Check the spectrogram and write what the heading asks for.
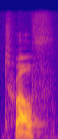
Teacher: With 12th, again, we don't pronounce every single letter. You can pronounce that without saying the F sound near the end.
